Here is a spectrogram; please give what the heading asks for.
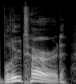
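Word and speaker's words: Blêuter'd: you heard that correctly it's pronounced blue turd blue turd champagne it's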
